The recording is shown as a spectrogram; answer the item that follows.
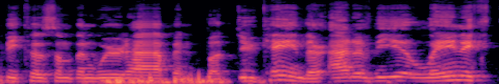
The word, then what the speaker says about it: Duquesne: I can't even pronounce that. Oh, it's Duquesne, Yeah.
